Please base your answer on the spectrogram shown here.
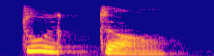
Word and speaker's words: tout le temps: Si se pronuncia tampoco hay gente que lo pronuncia, pero en general no se pronuncia, ¿eh?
